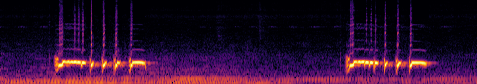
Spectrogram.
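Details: Two matching song phrases from a white zebra dove on a masteran recording, about three seconds apart, each a rising note, a run of quick staccato pulses and a level closing coo, with steady low droning behind.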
